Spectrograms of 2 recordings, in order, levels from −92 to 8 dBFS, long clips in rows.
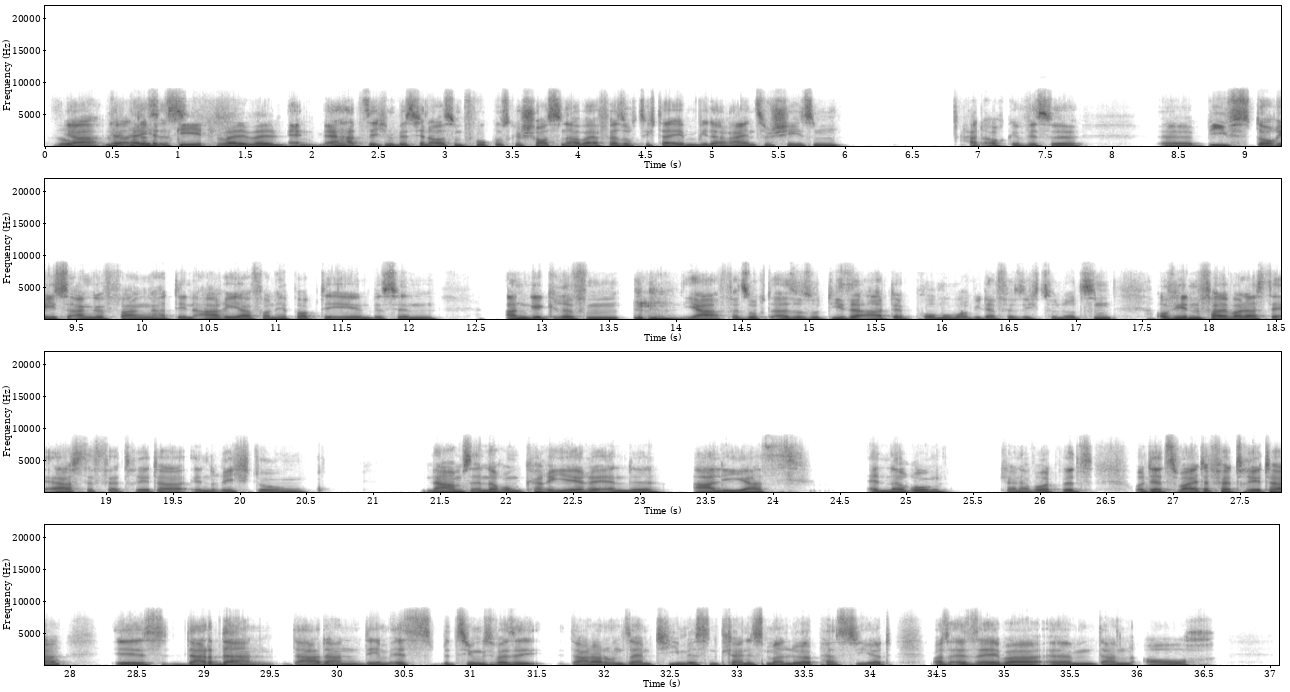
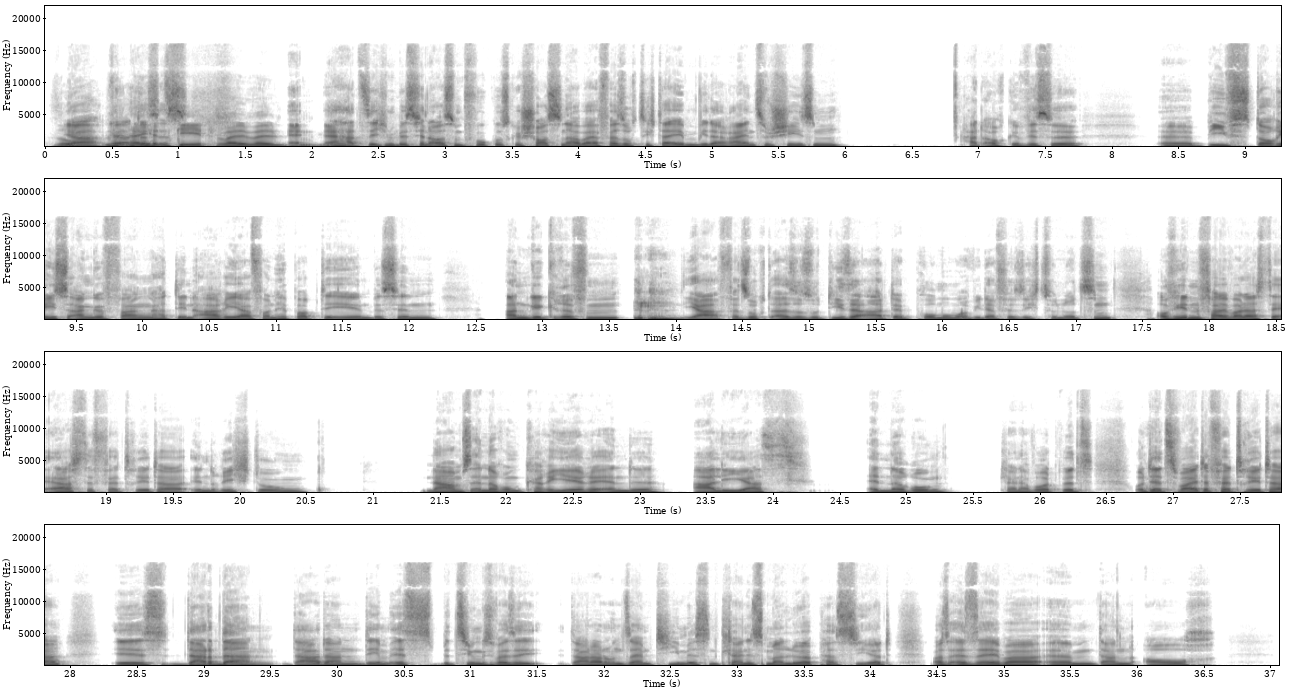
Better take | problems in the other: second | garbled, watery; slightly; nothing above 7.5 kHz

